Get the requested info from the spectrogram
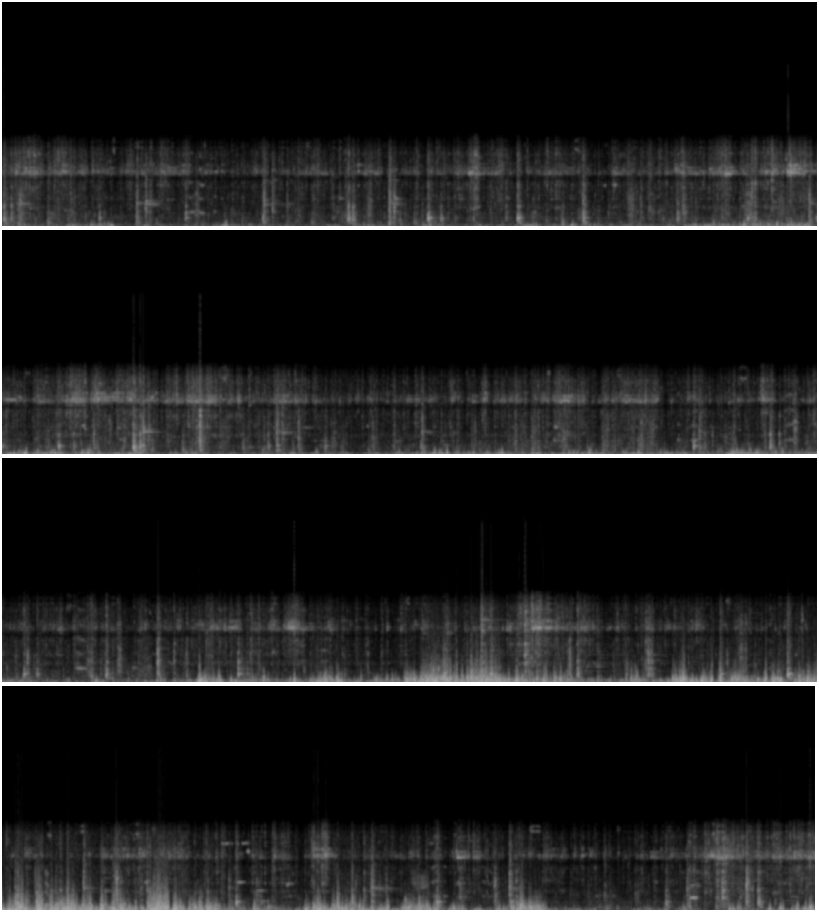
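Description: A team of Belgian draft horses pulling through snow: steady hoofbeats with the harness chains and hardware jingling and clinking. A louder rushing noise swells in from about two-thirds of the way through.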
